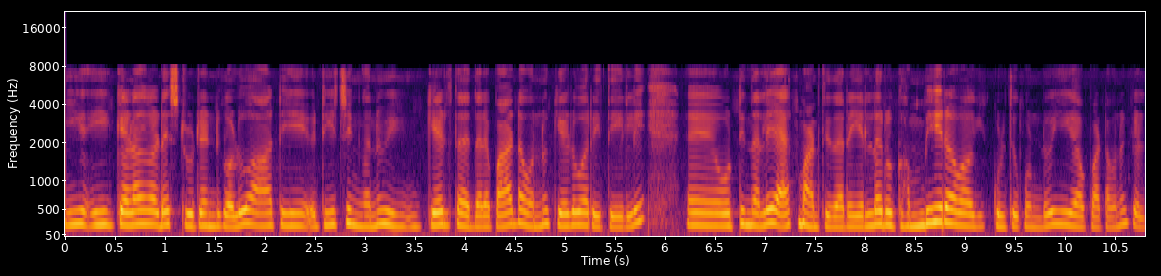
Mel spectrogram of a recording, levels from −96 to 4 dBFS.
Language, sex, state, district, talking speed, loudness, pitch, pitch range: Kannada, female, Karnataka, Belgaum, 115 wpm, -17 LUFS, 215 Hz, 195-230 Hz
